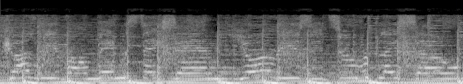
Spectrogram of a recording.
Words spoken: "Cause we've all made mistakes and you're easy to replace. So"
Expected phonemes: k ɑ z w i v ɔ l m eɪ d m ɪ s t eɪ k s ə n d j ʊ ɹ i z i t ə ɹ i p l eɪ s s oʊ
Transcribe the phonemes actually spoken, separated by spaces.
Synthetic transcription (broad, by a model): k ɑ z w i w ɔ n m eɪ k m ɪ s t eɪ k s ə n j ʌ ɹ i z i t ə ɹ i p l eɪ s s oʊ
